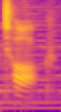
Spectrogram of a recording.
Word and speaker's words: talk: We need to talk はいこのトークの発音難しいかなと思いますね。 T-A-L-K このここの部分に L が入っているのはとても発音しにくい。 Talk Talk うん。 talk っていうよりも talk, talk. We need to talk.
